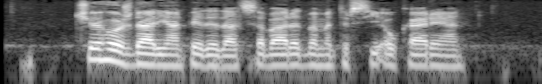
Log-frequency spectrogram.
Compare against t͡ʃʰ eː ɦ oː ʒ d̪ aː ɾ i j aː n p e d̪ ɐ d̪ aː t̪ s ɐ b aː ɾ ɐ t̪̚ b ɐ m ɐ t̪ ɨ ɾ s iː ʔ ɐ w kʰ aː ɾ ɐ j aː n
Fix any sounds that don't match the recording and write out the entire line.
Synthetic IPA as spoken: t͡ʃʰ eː ɦ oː ʒ d̪ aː ɾ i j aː n p e d̪ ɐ d̪ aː t̪ s ɐ b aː ɾ ɐ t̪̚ b ɐ m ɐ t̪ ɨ ɾ s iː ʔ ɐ w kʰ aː ɾ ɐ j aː n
